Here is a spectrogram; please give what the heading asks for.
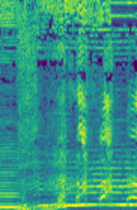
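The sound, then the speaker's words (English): A cow moos in one drawn-out, low, harmonic call that rises in pitch partway through and holds to the end, fairly loud and alone. “You know, cows are always funny. We will send every cow to find this person.”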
